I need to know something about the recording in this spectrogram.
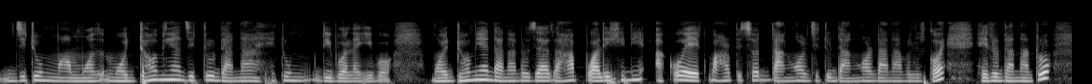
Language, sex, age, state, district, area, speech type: Assamese, female, 45-60, Assam, Dibrugarh, rural, spontaneous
